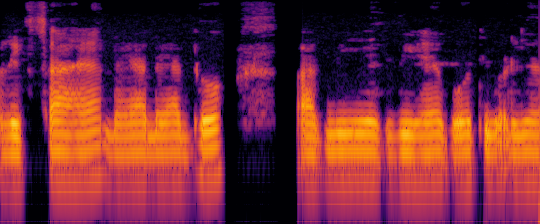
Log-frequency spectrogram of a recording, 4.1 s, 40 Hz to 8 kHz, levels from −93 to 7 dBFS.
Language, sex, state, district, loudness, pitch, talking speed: Hindi, male, Bihar, Araria, -17 LUFS, 110 Hz, 150 wpm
